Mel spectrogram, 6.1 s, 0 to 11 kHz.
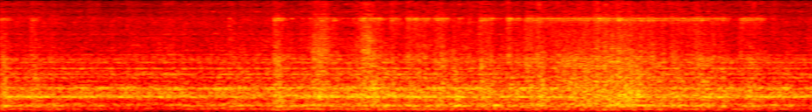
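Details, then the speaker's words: Lathe turning a 6-inch aluminium pulley after spindle play was removed by shim adjustment, spindle running warm and possibly slightly tight, well oiled, very slow speed: steady high whine with buzzing rattle swelling through the cut; vibration. "It's actually running a bit warm. Might be slightly tight, but it's got plenty of oil on it. So you'll be able to hear that vibration."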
